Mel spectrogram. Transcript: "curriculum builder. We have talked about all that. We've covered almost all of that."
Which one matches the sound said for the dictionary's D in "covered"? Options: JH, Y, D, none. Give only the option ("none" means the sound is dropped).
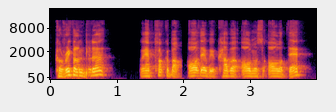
none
